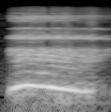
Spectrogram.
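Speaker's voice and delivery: a quick, amazed gasp. Acted. Reader gasps for children at the surprise, amazed. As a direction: gasp as if seeing something wonderful.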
